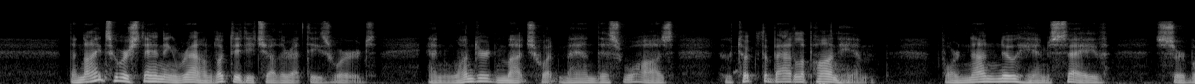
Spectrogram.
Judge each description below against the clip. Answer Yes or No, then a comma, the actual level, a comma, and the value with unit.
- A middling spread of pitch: No, wide, 6.2 semitones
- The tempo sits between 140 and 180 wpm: Yes, average, 165 wpm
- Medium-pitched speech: No, very low, 95 Hz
